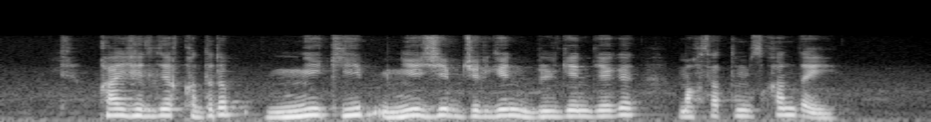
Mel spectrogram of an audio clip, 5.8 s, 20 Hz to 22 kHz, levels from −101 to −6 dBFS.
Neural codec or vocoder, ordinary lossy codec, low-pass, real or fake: none; none; none; real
